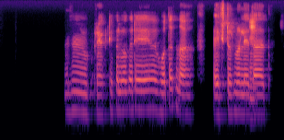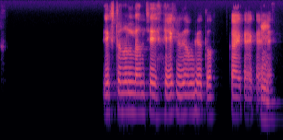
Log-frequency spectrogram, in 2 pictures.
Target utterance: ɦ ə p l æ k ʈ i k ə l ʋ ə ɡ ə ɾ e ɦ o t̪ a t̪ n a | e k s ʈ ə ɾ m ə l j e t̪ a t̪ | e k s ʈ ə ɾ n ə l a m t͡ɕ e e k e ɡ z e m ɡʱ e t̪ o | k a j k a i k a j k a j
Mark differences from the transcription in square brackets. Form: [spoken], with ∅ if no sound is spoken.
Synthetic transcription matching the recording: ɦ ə p [ɾ] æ k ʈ i k ə l ʋ ə ɡ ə ɾ e ɦ o t̪ a t̪ n a | e k s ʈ ə ɾ [n] ə l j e t̪ a t̪ | e k s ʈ ə ɾ n ə l a m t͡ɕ e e k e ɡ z [a] m ɡʱ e t̪ o | k a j k a [j] k a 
